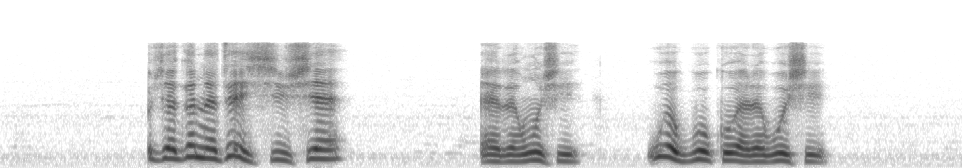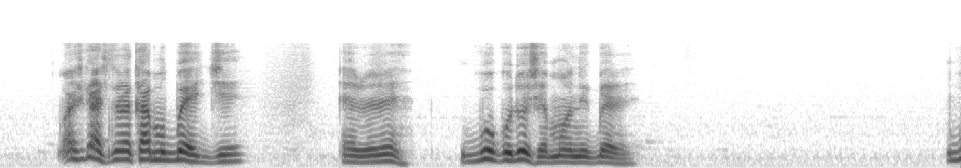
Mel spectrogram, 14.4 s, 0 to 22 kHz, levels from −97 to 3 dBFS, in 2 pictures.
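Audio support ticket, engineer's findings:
No faults found in the speech; wideband G.722 telephone coding path in use, content extending to about 7.7 kHz, consistent with the 64 kbit/s mode.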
